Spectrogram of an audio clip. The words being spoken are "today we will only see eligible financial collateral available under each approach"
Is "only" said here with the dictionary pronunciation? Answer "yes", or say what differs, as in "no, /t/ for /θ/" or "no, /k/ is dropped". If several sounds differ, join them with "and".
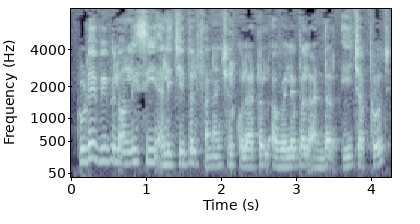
yes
